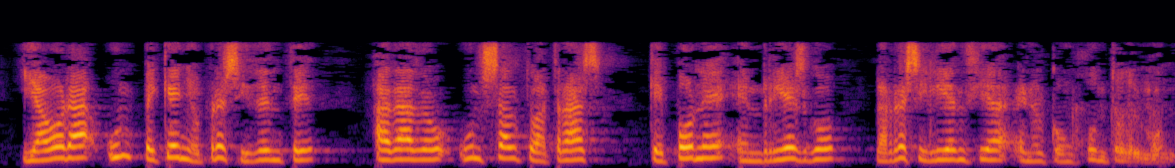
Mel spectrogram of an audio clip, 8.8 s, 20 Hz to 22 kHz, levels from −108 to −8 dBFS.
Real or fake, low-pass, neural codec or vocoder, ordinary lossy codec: real; none; none; none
